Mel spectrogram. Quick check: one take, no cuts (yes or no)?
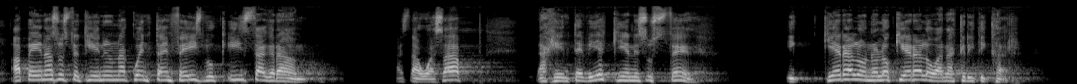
yes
